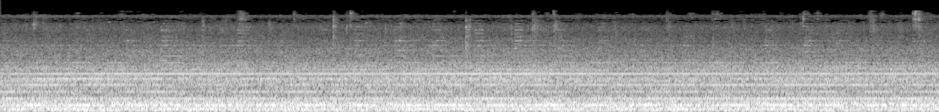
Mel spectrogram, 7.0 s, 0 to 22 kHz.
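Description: Steady mechanical hum of a Metra commuter train standing at the platform, its F40PH diesel locomotive and car equipment running, with several steady tones.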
